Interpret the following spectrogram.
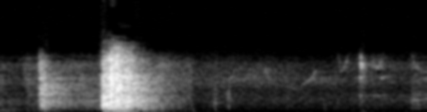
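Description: A short knock followed by a louder thud about half a second in that dies away quickly.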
